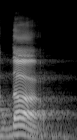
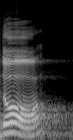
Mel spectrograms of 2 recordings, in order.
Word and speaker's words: द: कहा, एक वर्ण कहा, द। हम लोग प्राय बोलते हैं दो, लेकिन शुद्ध उच्चारण होता है द।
